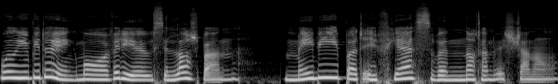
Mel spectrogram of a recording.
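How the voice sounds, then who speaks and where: A woman with a Polish accent and a dark, mellow tone, ordinary pitch variation and a fairly slow pace. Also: fairly high pitch for a woman. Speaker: YouTuber. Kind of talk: casual Q&A, reading and answering questions.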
